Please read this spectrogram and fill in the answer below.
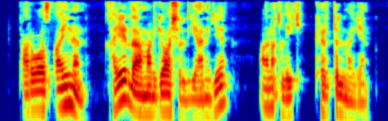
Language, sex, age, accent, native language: Uzbek, male, 25-34, Samarqand, Uzbek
